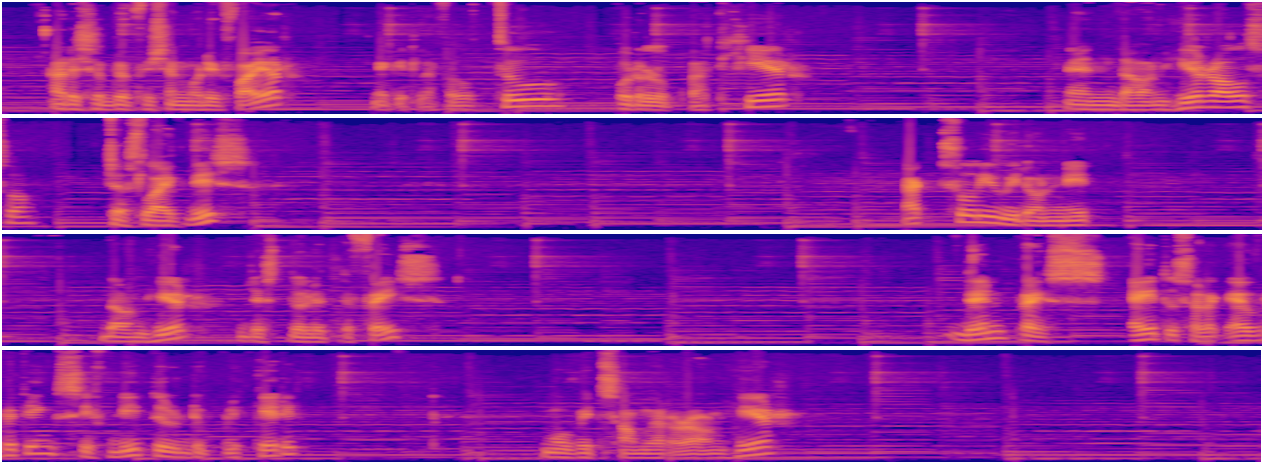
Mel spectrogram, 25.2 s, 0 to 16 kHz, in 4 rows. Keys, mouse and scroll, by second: 1.0 click, 2.9 ctrl+super+z, 3.2 ctrl+r, 5.5 ctrl+r, 10.8 3, 12.9 x, 14.8 `, 15.9 Tab, 16.5 Tab, 18.2 a, 19.4 shift+d.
